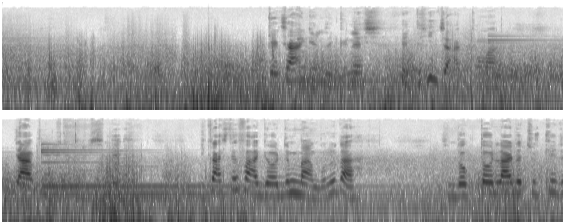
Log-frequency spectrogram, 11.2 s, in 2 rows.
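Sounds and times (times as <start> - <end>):
wind blowing outdoors buffeting the microphone while someone walks: 0.0 - 11.2
speech: 2.8 - 7.1, 7.7 - 9.3, 10.0 - 11.2.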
